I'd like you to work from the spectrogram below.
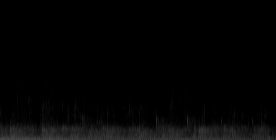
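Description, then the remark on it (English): An audience claps their hands to the Lord as they are being seated, a dense, steady wash of applause that holds at a fairly even level throughout, with a low steady hum underneath. “One more time, clap your hands to the Lord as you're being seated.”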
